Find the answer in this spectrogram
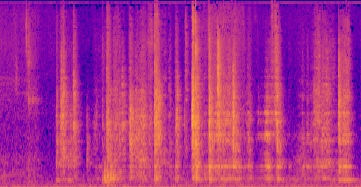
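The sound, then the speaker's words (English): Scratchy strokes of a pen drawing guide points on the brows during a spa brow-shaping session, heard as a series of short, rasping bursts of uneven loudness separated by brief pauses. “I'm just going to take my measuring tape and a pen and just draw my points.”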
